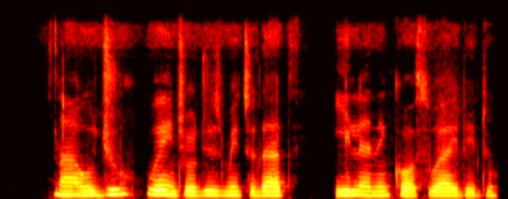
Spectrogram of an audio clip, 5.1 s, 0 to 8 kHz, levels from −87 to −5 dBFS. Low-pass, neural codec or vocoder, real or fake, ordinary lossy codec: 7.2 kHz; vocoder, 44.1 kHz, 128 mel bands every 512 samples, BigVGAN v2; fake; none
